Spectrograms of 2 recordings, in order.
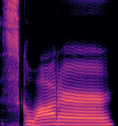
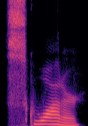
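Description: First: It is said in an LA accent. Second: It is said in a plain accent.

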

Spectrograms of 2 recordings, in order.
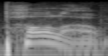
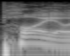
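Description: First: The double L is sounded as an L. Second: The double L is sounded like a Y. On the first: The speaker calls it right. "In Italian, two L's, you pronounce the L's" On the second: The speaker calls it wrong. "Pollo is not pollo"

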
